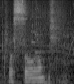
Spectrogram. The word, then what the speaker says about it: croissant: My favorite part about the French language is how they don't say letters at at the end. Like croissant ends with a t, but they don't say it. They say croissant.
